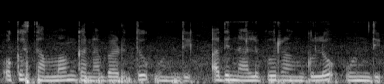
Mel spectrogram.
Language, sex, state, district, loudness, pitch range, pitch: Telugu, female, Telangana, Hyderabad, -18 LUFS, 180-200 Hz, 185 Hz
